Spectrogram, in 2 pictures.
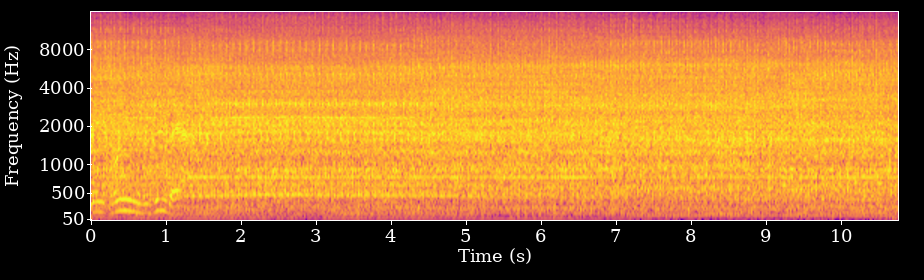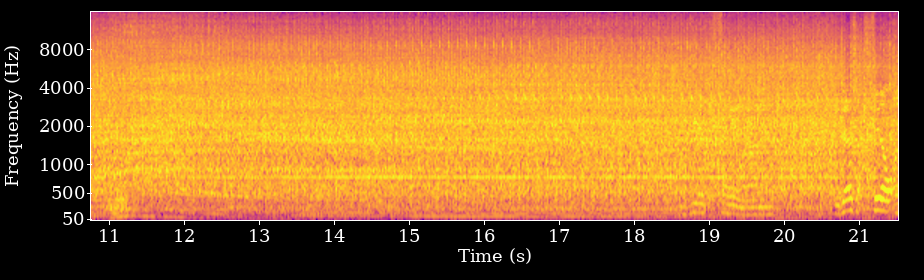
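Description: A vintage Jaguar car engine idles steadily at close range, a continuous even hum with a faint knocking texture, alone throughout.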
